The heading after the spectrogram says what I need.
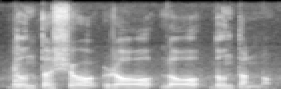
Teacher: জিভের আগা দাঁতের গোড়াতে লাগে বলে এগুলো দন্তমূলীয় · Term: দন্তমূলীয় ধ্বনি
